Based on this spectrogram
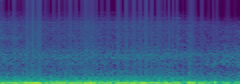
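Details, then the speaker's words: Rheem gas water heater after gas control valve and thermocouple replacement, pilot lit and valve turned on: soft steady roar with mild flutter as flame rises, no popping or sputtering; burner running properly. "So now I just turned it to on. Okay. Now you can hear the flame going higher."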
